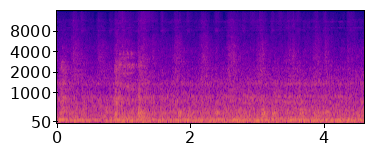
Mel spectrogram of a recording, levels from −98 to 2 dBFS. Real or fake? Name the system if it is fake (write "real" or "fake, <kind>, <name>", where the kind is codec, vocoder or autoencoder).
real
